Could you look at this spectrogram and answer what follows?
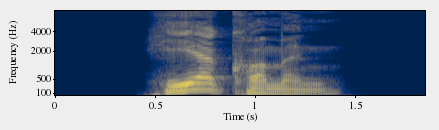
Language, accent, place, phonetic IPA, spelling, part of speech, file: German, Germany, Berlin, [ˈheːɐ̯ˌkɔmən], herkommen, verb, De-herkommen.ogg
- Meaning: 1. to come over, come here (towards the speaker) 2. to come from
